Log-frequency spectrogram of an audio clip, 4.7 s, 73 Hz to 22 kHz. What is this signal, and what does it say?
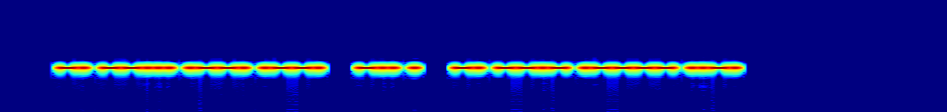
Morse code, heard as a keyed tone, about 41 wpm, 700 Hz. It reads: N7PP DE NQ1F
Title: USA Callsign DE Callsign - 4 Characters - 45wpm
